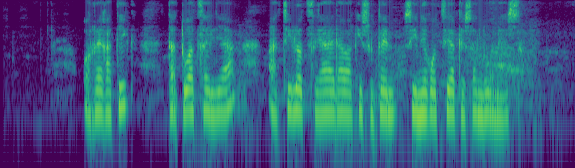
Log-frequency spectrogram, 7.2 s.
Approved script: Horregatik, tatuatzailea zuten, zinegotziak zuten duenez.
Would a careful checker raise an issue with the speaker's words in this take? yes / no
yes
